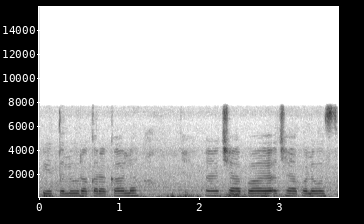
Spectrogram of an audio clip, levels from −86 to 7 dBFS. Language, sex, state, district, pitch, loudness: Telugu, female, Andhra Pradesh, Visakhapatnam, 130 Hz, -18 LUFS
